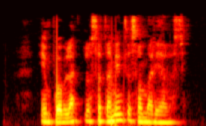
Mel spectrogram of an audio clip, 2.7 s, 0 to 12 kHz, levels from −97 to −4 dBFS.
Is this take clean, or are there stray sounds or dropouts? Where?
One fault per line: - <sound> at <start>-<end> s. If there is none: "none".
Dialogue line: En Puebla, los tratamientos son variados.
none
